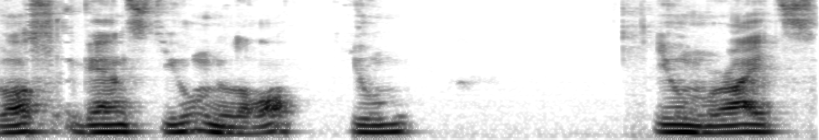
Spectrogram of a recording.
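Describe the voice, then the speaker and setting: In a German accent, a man speaks very slowly at a medium pitch, somewhat breathy. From Germany. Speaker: political activist. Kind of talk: video message.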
